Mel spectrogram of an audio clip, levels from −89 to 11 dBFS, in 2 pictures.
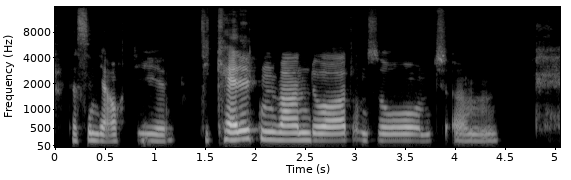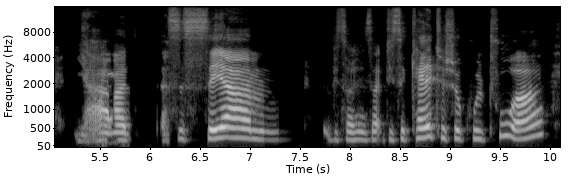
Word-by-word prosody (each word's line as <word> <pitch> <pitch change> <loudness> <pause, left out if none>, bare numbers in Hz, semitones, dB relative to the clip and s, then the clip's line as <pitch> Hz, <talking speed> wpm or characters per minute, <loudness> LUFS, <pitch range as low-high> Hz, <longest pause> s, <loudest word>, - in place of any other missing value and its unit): das 175 -1 -11
sind 185 -1 -5
ja 165 -2 -4
auch 170 - -9
die 175 -2 -8 0.4
die 185 - -19
Kelten 215 +1 +1
waren 190 0 0
dort 180 0 -1
und 185 -1 -15
so 175 -1 -5
und, 170 +1 -13
ähm, 175 +1 -12 0.8
ja, 195 - -1 0.5
das - - -11
ist 225 -1 -7
sehr 250 +1 +8 0.7
wie 195 - -18
soll 200 0 -7
ich - - -8
'n 200 - -9
sa 205 +1 -6
diese 205 +2 -9
keltische 245 0 +1
Kultur, 250 +6 0
195 Hz, 150 wpm, -21 LUFS, 180-230 Hz, 0.8 s, sehr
